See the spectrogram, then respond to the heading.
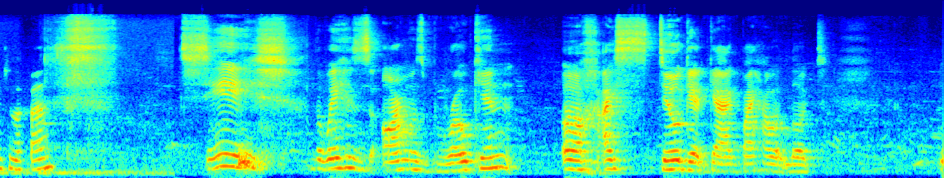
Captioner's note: winces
